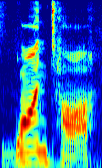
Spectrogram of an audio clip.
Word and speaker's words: Wantagh: You say Wonton, New York? Yeah, that's I looked it up on Wikipedia, and that was the pronunciation that they gave was Wantagh.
